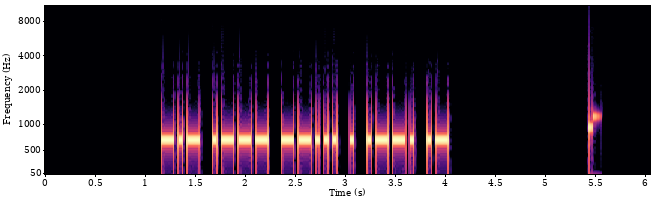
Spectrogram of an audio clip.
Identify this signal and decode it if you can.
Morse code, heard as a keyed tone, about 28 wpm, 700 Hz. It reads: KJ7EPA
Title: USA Call Signs Repeated 2x 28wpm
